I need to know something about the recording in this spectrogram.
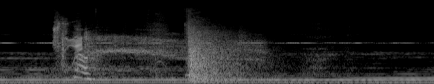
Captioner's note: door slams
